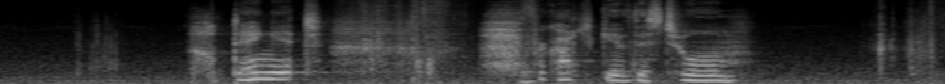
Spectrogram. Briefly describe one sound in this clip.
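A boy mutters to himself with mild annoyance, close by.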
